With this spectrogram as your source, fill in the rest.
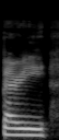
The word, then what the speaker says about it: Bury: Bury is spelt Bury, but it's pronounced like berry, like a raspberry or a strawberry.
